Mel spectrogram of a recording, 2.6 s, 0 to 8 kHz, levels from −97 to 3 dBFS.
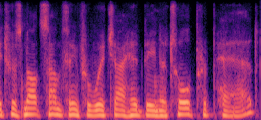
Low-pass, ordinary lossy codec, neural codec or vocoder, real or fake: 7.2 kHz; Opus, 16 kbps; vocoder, 22.05 kHz, 80 mel bands, Vocos; fake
